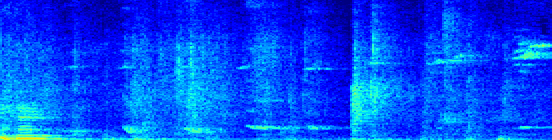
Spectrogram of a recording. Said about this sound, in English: we got a fucking dog crying.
